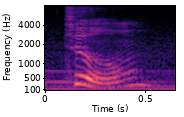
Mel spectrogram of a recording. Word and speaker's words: Thumb: Thumb. Pronounced tomb.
